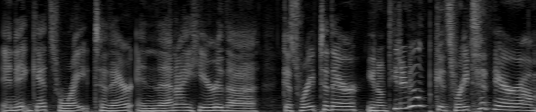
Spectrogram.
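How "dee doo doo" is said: email chime imitation. Imitating email notification sound.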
